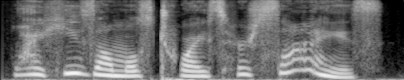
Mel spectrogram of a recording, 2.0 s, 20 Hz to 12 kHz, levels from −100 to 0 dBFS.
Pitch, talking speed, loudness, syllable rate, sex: 250 Hz, 180 wpm, -15 LUFS, 5.8 syllables/s, female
